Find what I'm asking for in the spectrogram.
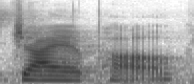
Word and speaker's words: Jayapal: It's Jayapal.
